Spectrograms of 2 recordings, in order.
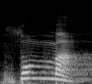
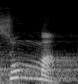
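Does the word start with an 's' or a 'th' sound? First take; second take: th; s. First: The word begins with a lisped th sound. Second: The word begins with a hissing s sound. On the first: The speaker calls it right. "Baca ta-nya seperti sin" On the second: The speaker calls it wrong. "seperti sin"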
